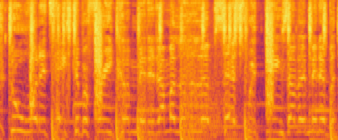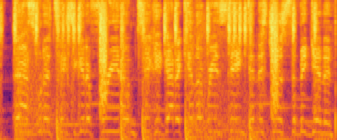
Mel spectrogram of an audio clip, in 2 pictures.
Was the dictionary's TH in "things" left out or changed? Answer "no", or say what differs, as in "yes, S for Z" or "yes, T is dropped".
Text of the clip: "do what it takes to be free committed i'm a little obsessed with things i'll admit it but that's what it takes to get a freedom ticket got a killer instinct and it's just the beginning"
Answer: no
